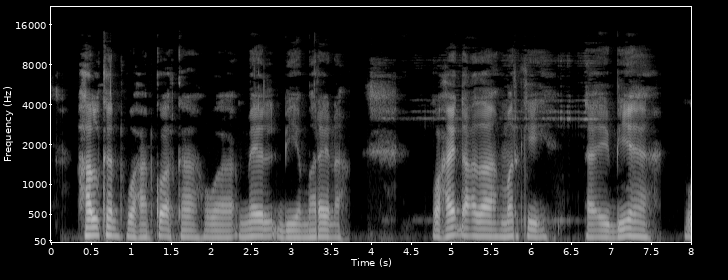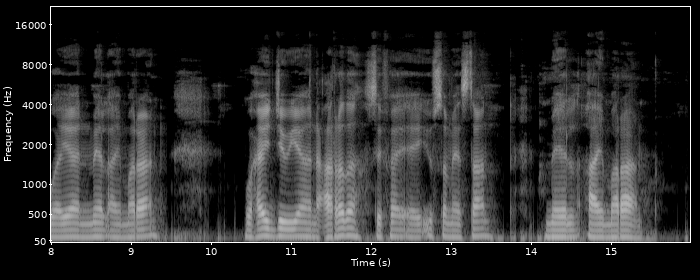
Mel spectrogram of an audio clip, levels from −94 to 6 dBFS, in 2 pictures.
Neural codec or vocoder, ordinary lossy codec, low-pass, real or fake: none; MP3, 96 kbps; 14.4 kHz; real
